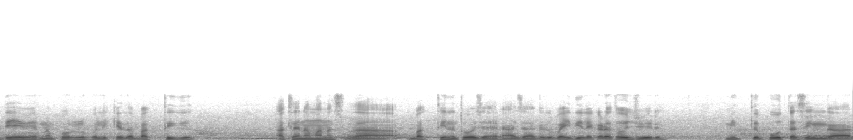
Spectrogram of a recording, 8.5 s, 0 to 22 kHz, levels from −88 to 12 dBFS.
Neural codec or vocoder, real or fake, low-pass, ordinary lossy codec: none; real; 7.2 kHz; none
